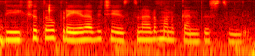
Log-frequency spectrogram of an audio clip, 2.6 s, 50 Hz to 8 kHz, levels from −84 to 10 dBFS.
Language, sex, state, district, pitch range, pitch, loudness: Telugu, female, Andhra Pradesh, Visakhapatnam, 200-230 Hz, 220 Hz, -21 LUFS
